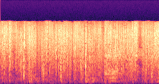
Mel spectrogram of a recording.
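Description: A fire crackles in a fireplace on a cold night, a dense, steady stream of small snapping pops and hissing crackle holding at an even level throughout, with no talk over it.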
